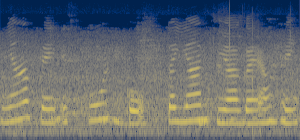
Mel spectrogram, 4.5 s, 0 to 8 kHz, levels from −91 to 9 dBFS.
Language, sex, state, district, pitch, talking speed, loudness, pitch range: Hindi, female, Madhya Pradesh, Dhar, 285 Hz, 120 wpm, -14 LUFS, 260-305 Hz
